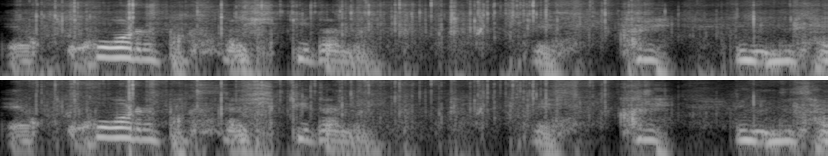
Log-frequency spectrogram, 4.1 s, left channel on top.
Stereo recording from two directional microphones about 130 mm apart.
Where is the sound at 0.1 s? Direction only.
25° right (ahead or behind).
